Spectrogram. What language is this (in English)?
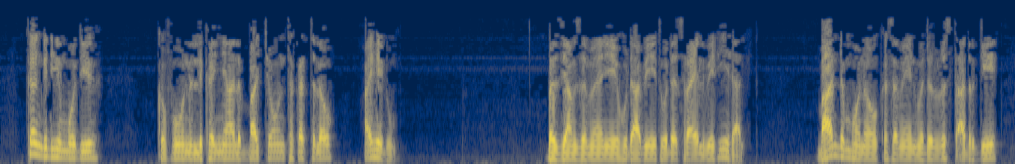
Amharic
